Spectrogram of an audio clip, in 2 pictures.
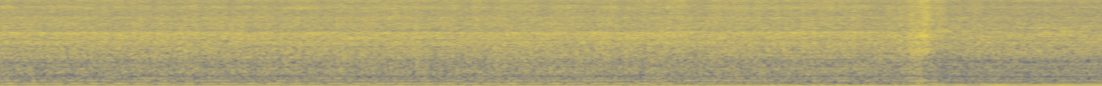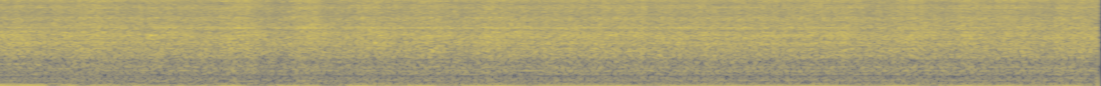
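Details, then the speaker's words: Diesel tractor idle rises and falls unevenly, drone shifting pitch midway; owner suspects worn governor spring or worn O-rings on the spring shaft in the fuel pump. "you guys hear that surging i tell you just what that is inside of the inside of the fuel pump there's either a a spring that is wearing out and the governor is surging like that"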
